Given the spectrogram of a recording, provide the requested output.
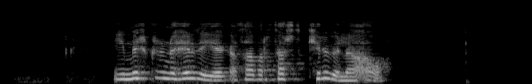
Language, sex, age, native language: Icelandic, female, 40-49, Icelandic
